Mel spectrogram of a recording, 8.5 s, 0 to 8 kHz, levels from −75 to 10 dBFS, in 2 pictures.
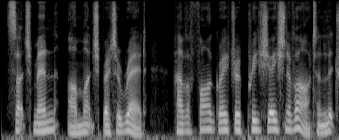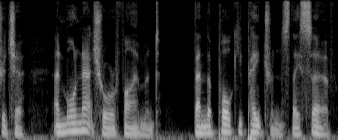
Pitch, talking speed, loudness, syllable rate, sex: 110 Hz, 175 wpm, -19 LUFS, 6.0 syllables/s, male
